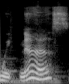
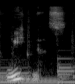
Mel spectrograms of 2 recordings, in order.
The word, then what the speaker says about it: weakness: Oh, okay, so the stress is on the first syllable. It's not weakness, it's weakness.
